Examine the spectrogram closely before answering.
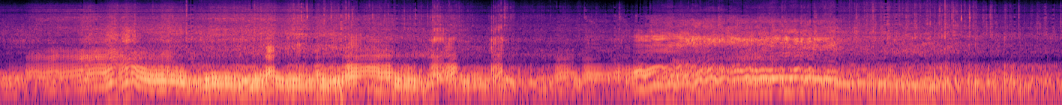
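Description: Dirt bike engines rev and roar up close, rising and falling in pitch.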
